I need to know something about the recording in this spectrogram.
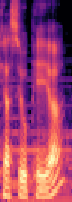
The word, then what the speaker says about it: Casiopea: Casiopea, like the stars in the sky that you might see in July.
